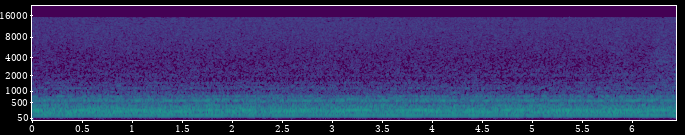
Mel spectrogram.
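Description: Steady low hum with a faint hiss, unchanging throughout: room tone.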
